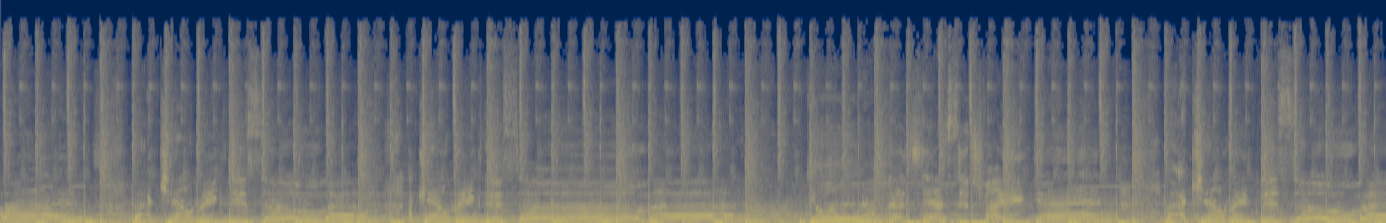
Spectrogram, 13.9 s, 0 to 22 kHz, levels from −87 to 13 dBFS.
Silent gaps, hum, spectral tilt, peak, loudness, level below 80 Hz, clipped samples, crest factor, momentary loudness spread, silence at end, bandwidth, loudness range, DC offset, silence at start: none; none; -4.5 dB/octave; -2 dBFS; -14 LUFS; -18 dBFS; under 0.1%; 10 dB; 2 LU; 0 s; over 20 kHz; 1 LU; under 0.1%; 0 s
